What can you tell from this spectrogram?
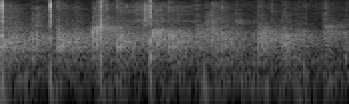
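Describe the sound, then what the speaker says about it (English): Faint, sparse applause at a student election debate, a few rhythmic claps over a soft crowd murmur, distant and thin. "Please give our candidates a big round of applause."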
